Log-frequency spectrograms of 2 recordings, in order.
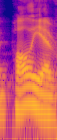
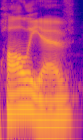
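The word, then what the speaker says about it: Poilievre: I'm terrible at pronunciation I got told that I say uh polyev wrong I had to start calling it saying it poliev because I was trying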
